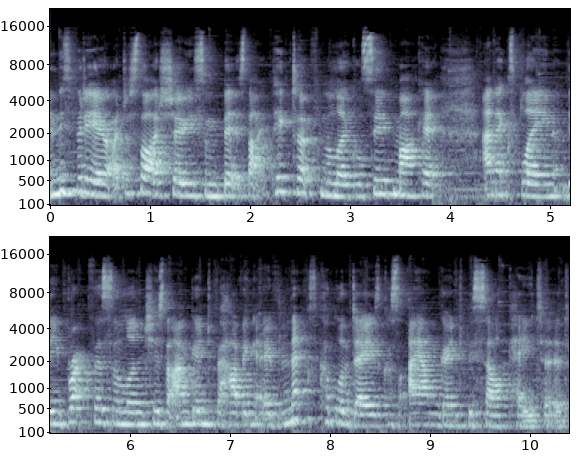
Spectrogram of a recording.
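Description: A woman talks at a very fast pace. Audible room echo and light background noise surround her. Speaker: dietitian and blogger. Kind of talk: casual talk to camera. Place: home room. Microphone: camera far.

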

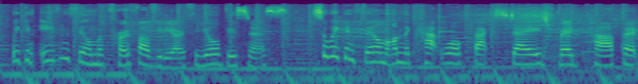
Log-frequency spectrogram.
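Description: Over clear background music, the delivery is upbeat and energetic at a moderate pace, with a dry sound and no echo. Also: woman. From Australia. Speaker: TV presenter. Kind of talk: presenter showreel to camera, corporate pitch. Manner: upbeat, energetic. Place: beach. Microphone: lapel.

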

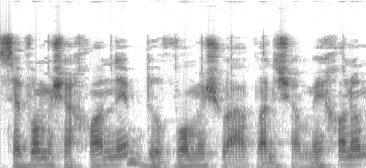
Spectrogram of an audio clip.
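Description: A man with an Afghan accent, somewhat breathy, with lively intonation and a quiet background. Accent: Afghan Persian (Dari). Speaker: driving theory tutor. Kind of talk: instructional explanation mixing German quotes.

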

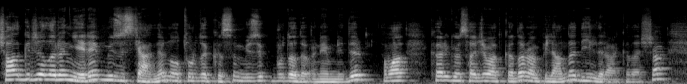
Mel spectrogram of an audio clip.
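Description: With a high pitch and lively intonation, a man speaks very fast, hardly pausing at all. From Turkey. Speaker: high school literature teacher. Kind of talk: lecture. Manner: hesitant with filler sounds.

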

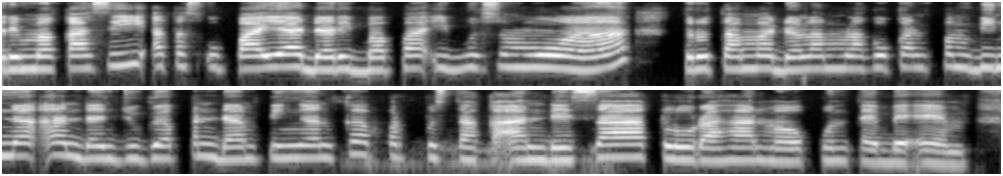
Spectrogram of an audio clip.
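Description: A woman talks at a moderate pace with hardly any pauses, her pitch high and ordinarily varied. The sound is dry with no echo, over a quiet background. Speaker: online event moderator. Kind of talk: event moderation. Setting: video call. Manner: upbeat. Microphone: webcam.

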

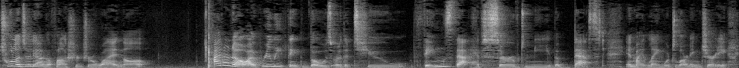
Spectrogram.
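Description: Ordinary pitch variation from a woman speaking at a moderate tempo. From United States. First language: English (speaking Chinese). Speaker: YouTuber. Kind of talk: vlog. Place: home room.

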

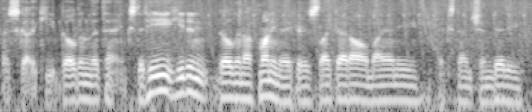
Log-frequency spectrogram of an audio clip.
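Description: A man's very deep, low voice at a very fast pace, with hardly any pauses and ordinary pitch variation. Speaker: gaming video creator. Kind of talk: casual gameplay commentary. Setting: home recording, gameplay screen capture. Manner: jokey, self-deprecating, animated.

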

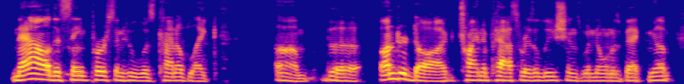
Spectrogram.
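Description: A man speaks at a moderate pace with an American accent, vocal fry, and ordinary pitch variation. The sound is dry with no echo, over a quiet background. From Santa Clarita, Southern California; Southern California. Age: 20s. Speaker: community college trustee. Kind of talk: panel discussion. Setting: video call. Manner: repeats words when starting sentences. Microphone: video call.

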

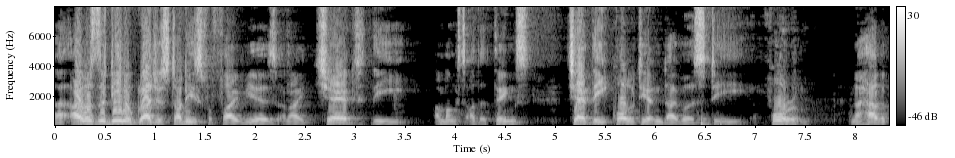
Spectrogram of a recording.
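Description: The voice has a dark, mellow tone and a fairly quick pace over a quiet background. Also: man. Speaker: panel chair. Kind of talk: event introduction. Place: hall. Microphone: podium.

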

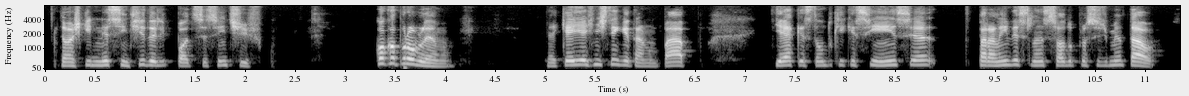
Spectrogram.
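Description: The background is quiet and the sound is dry, with no echo. The pace is fairly quick, broken by long, frequent pauses. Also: man, high pitch for a man, ordinary pitch variation. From Brazil, São Paulo and southern Minas Gerais. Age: 30s. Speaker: philosophy academic and content creator; content creator. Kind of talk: casual interview. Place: home room. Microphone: studio mic.

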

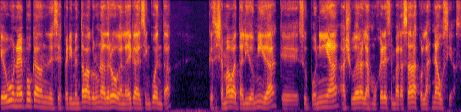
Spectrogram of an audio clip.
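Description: A man with an Argentine accent and fairly even intonation. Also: fairly high pitch for a man, fairly quick pace, quiet background. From Argentina, San Nicolás de los Arroyos (Buenos Aires province); Buenos Aires province, Argentina. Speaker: stand-up comedian. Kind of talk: casual chat. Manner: talkative. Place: home room. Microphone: studio mic.

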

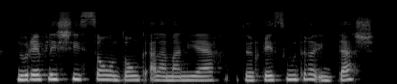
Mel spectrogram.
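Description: Speaking very slowly, a woman has a non-native accent and a dark, mellow tone. The background is quiet. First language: not French (speaking French). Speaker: educational robotics expert; presenter. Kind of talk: webinar presentation. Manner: halting. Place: home room. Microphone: video call.

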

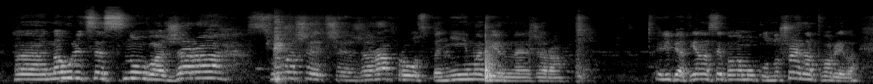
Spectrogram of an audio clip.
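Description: Noticeable background noise surrounds the speaker. She is a woman with lively intonation. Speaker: home cooking vlogger. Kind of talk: casual cooking vlog chat. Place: kitchen. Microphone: camera far.

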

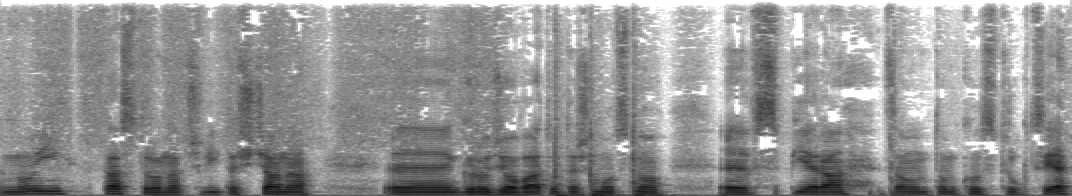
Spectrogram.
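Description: Flat and monotone, a man speaks at a fairly slow pace. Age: 30s. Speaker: YouTuber, camper van builder; van builder vlogger. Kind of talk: casual vlog. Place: garage. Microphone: phone near.

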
